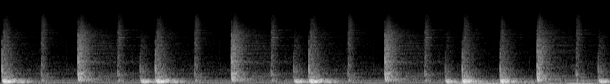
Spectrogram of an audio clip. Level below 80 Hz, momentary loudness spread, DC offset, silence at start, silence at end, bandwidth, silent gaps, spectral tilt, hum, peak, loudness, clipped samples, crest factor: -36 dBFS; 20 LU; under 0.1%; 0 s; 0 s; 8.2 kHz; none; -8.5 dB/octave; none; 0 dBFS; -20 LUFS; under 0.1%; 20 dB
